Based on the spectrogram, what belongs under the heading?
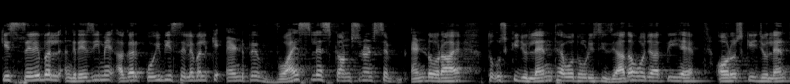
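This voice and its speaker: Man, phonetics lecture, a bit higher pitch, draws out sample sounds slowly, dull muffled audio. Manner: explanatory, asks and answers his own questions, demonstrates sounds slowly. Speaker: linguistics lecturer. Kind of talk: explaining a textbook chapter in a recorded lecture.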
